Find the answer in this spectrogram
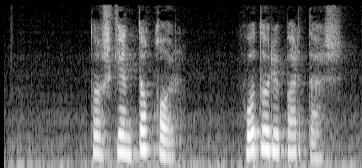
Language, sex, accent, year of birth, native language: Uzbek, female, Toshkent shahri, 1999, Uzbek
